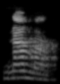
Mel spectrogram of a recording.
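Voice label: "nama", Nigerian Pidgin, female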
